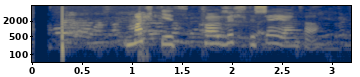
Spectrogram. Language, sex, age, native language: Icelandic, male, 12, Icelandic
